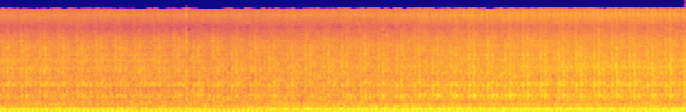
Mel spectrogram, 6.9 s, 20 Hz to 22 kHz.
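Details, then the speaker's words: 2.3–2.5 Ford Ranger, about 4,000 miles since build, warm idle before teardown: light, quick tick faintly over the engine beat, intermittent, sometimes loud, sometimes quiet; sticking hydraulic lifter, before repair. "got just a little bit of a tick and sometimes it does it sometimes it doesn't sometimes it's super loud sometimes it's quiet like this"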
